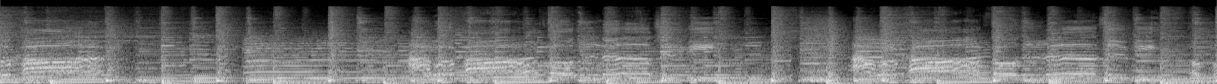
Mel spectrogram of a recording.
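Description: Blues-rock band music with drums, bass and guitar, playing a passage without lyrics. A lead melody bends up and down in pitch in phrases that come about every four seconds.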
